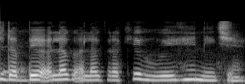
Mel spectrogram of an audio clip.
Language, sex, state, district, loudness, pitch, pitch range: Hindi, female, Madhya Pradesh, Bhopal, -16 LUFS, 200 Hz, 195-220 Hz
